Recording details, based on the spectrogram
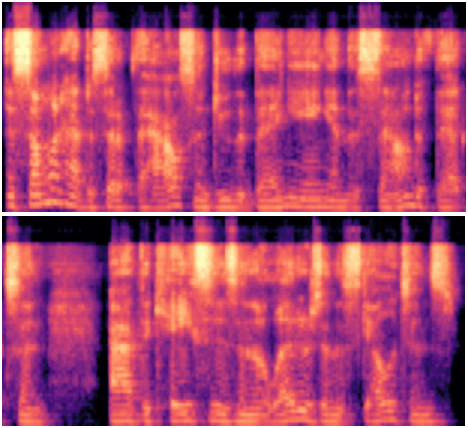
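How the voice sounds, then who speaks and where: A man voicing a smug young man who staged a prank, amused and matter-of-fact, with a husky voice. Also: medium pitch, fairly quick.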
